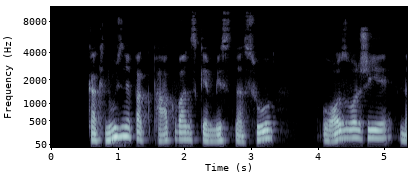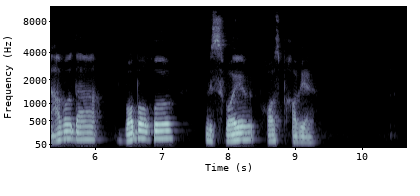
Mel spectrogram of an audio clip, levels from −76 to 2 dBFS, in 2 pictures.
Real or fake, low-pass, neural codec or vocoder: real; 9.9 kHz; none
